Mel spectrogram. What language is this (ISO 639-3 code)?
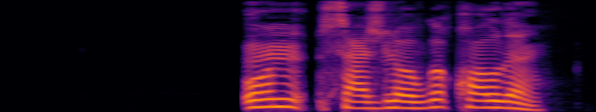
uzb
